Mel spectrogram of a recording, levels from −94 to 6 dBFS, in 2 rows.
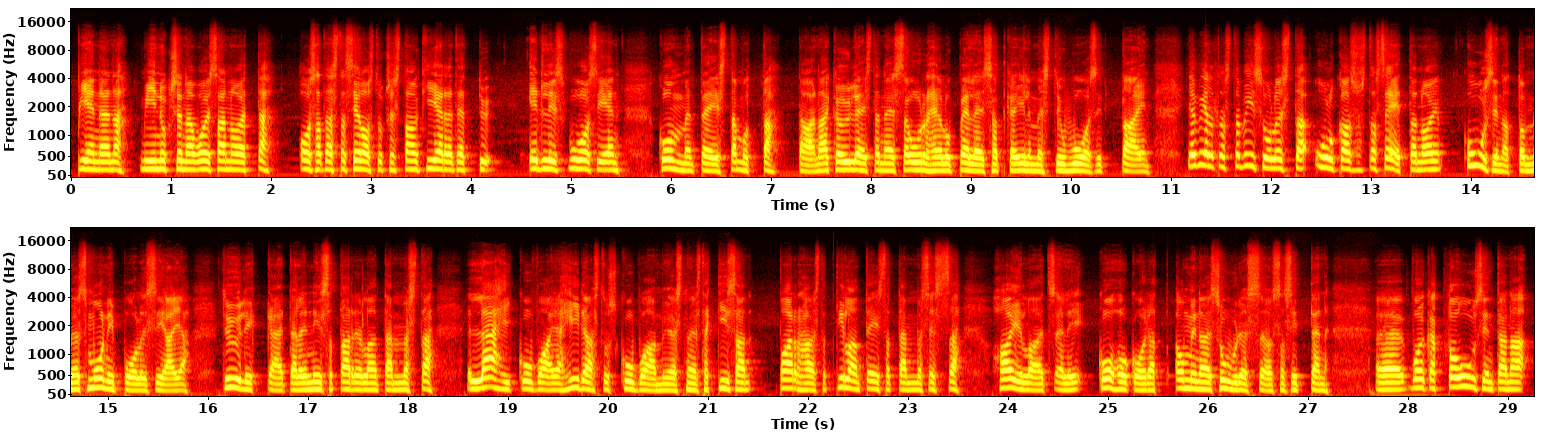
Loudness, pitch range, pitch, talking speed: -14 LUFS, 160-200 Hz, 175 Hz, 120 wpm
